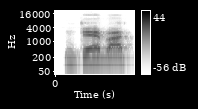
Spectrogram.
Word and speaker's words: lleva: Lleva tilde. No, that's a Y sound because there's two L's.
